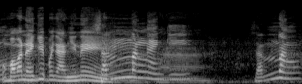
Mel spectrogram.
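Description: A young man sings loudly through a microphone.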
